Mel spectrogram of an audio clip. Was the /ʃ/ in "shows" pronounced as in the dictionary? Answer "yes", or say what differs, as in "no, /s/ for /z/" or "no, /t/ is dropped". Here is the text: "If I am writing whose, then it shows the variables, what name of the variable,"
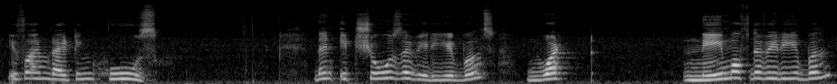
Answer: yes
